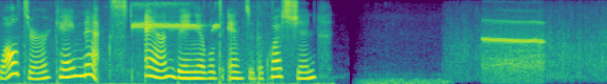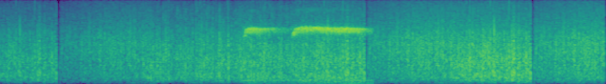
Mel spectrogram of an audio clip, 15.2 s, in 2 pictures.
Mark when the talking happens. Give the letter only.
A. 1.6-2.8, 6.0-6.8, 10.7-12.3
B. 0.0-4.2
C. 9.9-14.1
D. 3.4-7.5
B.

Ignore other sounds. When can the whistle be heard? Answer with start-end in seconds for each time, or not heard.
1.6-2.8, 6.0-6.8, 10.7-12.3.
